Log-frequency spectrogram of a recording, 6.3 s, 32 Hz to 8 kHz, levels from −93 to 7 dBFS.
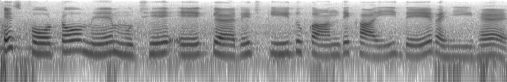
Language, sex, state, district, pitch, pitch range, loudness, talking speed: Hindi, female, Madhya Pradesh, Katni, 210 Hz, 190-230 Hz, -21 LUFS, 115 wpm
